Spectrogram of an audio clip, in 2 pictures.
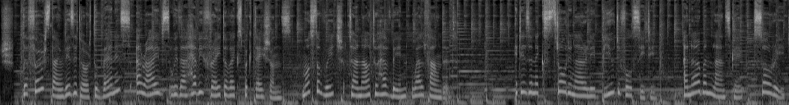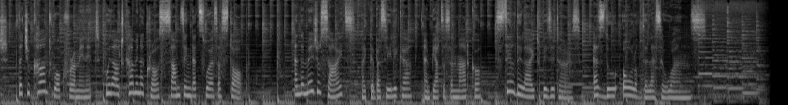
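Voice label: English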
